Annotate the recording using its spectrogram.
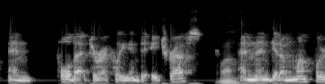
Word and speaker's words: Ahrefs: Another one that actually will tell you exact specific things to look at, including some of the visible things, is a site called Ahrefs, which is Ahrefs. – Okay. – So it looks like Ahrefs, but it's Ahrefs is how they say it.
